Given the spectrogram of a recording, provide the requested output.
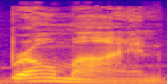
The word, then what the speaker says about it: Bromine: Bromine, pronounced bro. Mine.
